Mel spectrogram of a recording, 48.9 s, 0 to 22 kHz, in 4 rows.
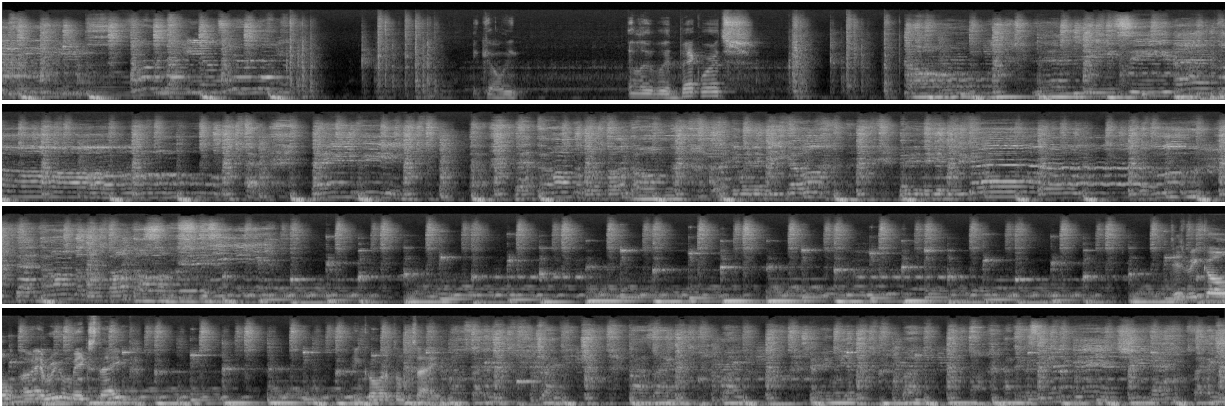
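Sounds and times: music playing from cassette: 0:00.0 - 0:03.2, 0:08.8 - 0:48.9.

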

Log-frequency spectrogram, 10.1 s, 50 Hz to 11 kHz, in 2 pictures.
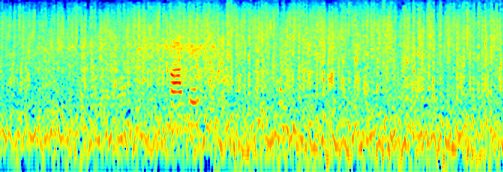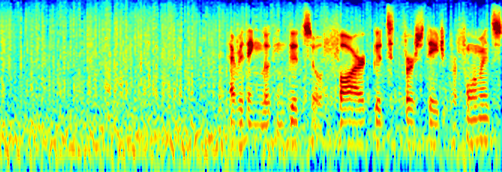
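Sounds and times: deep rocket engine roar: 0:00.0 - 0:10.0.

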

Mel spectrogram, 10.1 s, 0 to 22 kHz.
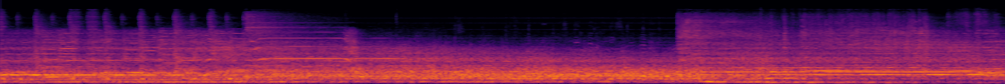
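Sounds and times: stadium music echoing: 0:00.0 - 0:10.0.

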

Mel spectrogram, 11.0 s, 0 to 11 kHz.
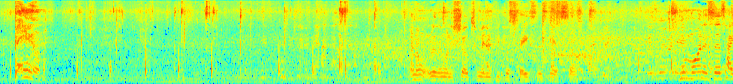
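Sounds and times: walking footsteps: 0:00.0 - 0:11.0.

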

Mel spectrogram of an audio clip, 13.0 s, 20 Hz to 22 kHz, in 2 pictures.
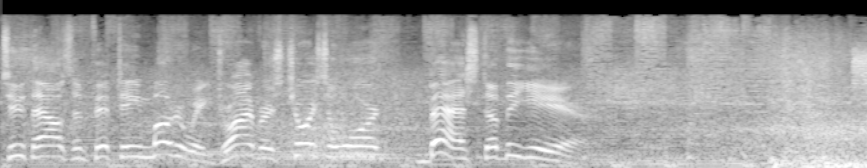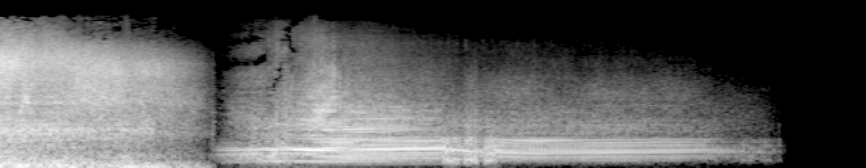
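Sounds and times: car engine holding steady revs: 0:01.2 - 0:03.2
loud rushing noise: 0:04.8 - 0:08.1.

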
